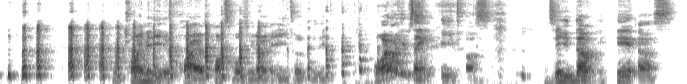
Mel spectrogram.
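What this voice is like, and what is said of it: Birmingham accent. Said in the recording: “It's the accent. ... Yeah, from Birmingham.”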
